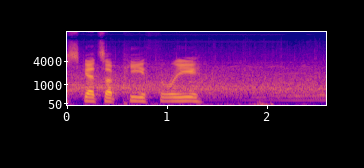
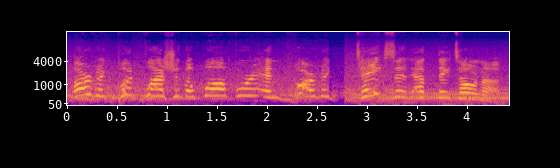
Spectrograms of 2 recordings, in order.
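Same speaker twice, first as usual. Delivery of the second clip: rising excited race call; motorsport commentator; 9 semitones higher than usual. Acted. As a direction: call the final lap, building hype.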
